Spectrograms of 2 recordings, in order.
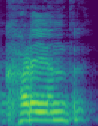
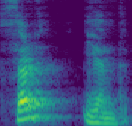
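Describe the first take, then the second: First: The first sound is a 'kh' sound. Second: The first sound is a 'sh' sound. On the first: The speaker calls it wrong. "कुछ लोग उसको पढ़ते हैं खड़े यंत्र, जो कि टोटली गलत है" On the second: The speaker calls it right. "क्या होगा"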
